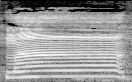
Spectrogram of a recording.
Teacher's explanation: அப்போது மத்து எந்த எழுத்தில் வச்சுருக்காங்களோ அந்த எழுத்து நம்ம என்ன செய்யணும், மா அப்படின்னு சொல்லாமல் அதை நம்ம நீட்டணும் 3 அலிஃபுக்கு. ஏன்னா இது சின்ன மத்தா அப்படின்னால 3 அலிஃபு நம்ம என்ன செய்யணும், நீட்டணும்.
